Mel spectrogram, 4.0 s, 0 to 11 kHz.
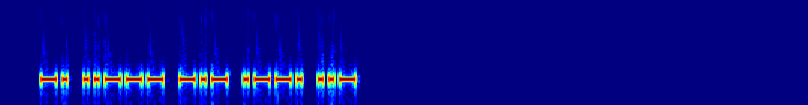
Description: Morse code, heard as a keyed tone, about 43 wpm, 700 Hz. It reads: N2KPU
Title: USA Call Signs - 5 Characters - 45wpm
